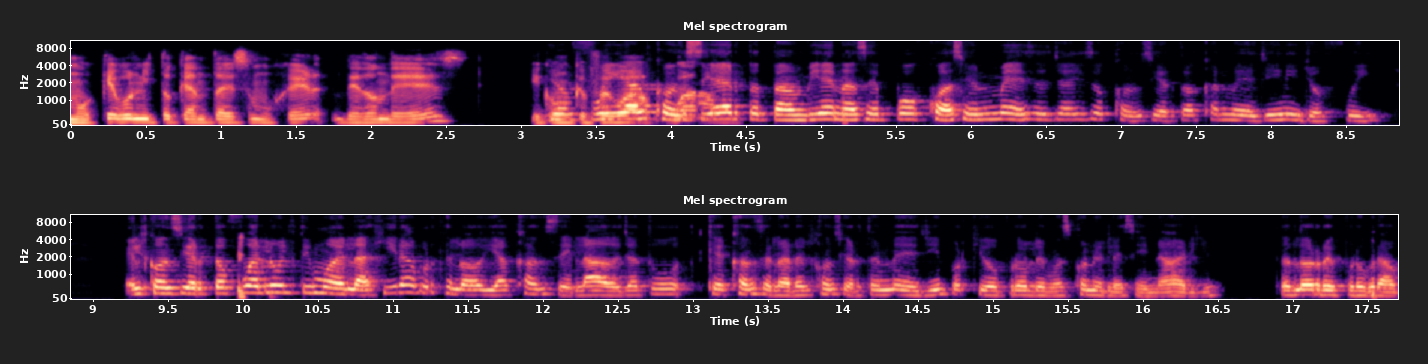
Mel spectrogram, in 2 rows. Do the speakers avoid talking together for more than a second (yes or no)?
no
